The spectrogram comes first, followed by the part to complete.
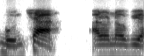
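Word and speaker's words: bún chả: No, how do you spell that? So it's BUN BUN space CHA. CHA. And it's bun cha? Yeah, bún cha.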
